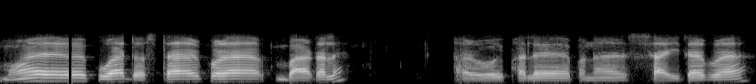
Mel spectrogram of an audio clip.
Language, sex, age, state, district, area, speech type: Assamese, male, 60+, Assam, Biswanath, rural, conversation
